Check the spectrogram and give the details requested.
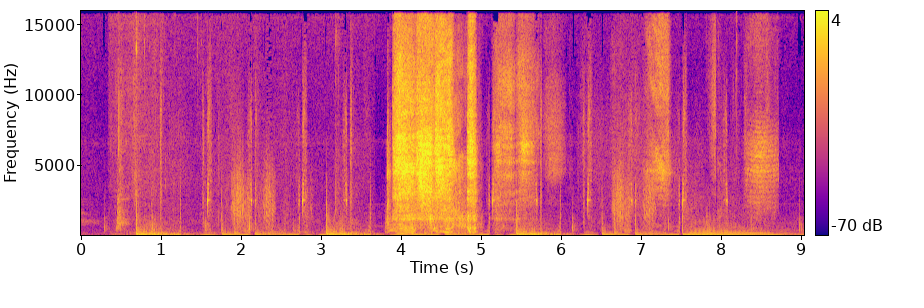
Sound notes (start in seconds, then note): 3.8 Taylor blowing nose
